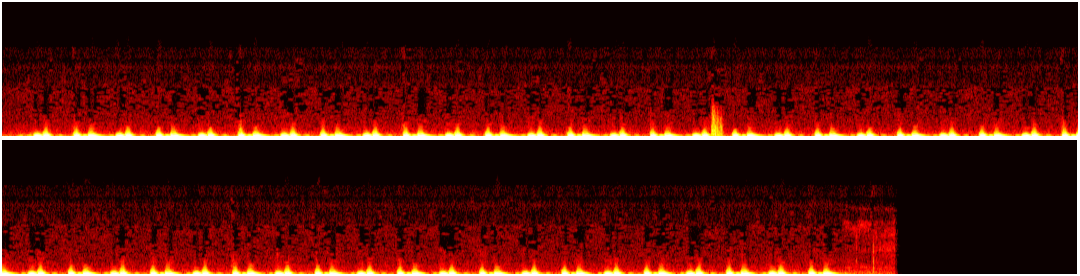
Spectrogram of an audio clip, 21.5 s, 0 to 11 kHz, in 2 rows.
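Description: A child's heart heard through a stethoscope in quadruple rhythm: all four heart sounds, S1, S2, S3 and S4, in each cycle, as a steady run of low, dull thuds. A single sharp click comes about seven seconds in, and the heart sounds stop about a second before the end.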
